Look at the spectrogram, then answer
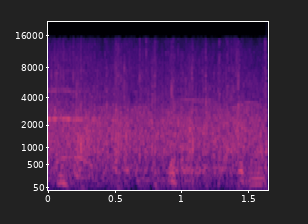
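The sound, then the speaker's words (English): An audience claps steadily, a dense wash of many hands filling the whole moment at moderate loudness, with faint voices mixed underneath. “I'm sorry that we killed time with the applause.”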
